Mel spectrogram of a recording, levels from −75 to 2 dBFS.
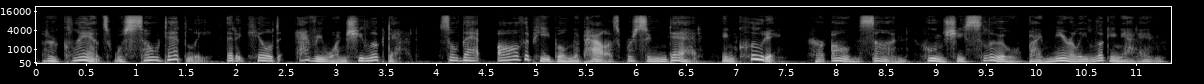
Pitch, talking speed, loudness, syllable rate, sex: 140 Hz, 195 wpm, -22 LUFS, 5.3 syllables/s, female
